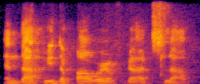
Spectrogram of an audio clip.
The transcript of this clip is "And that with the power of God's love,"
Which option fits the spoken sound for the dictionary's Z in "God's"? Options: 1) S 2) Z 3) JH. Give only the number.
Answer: 1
